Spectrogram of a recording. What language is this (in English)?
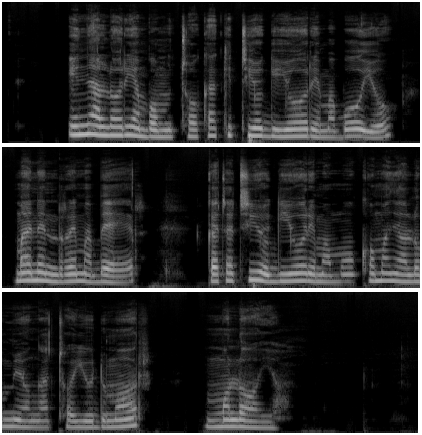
Luo (Kenya and Tanzania)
